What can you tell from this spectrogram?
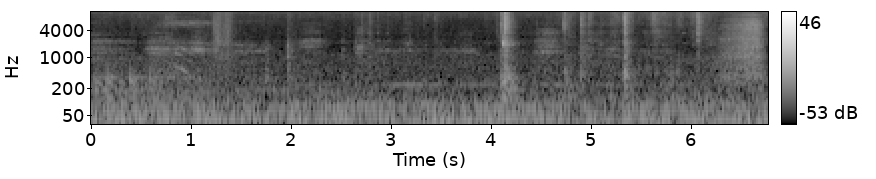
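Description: A few light clicks and knocks, the sharpest about four seconds in, and a short rustle near the end: a rope and a flywheel being handled as a hanging weight on a torque wrench fitted to the engine's crankshaft pulley bolt.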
